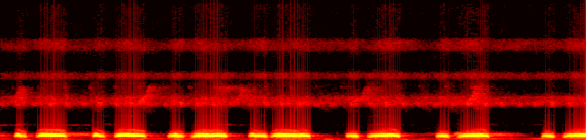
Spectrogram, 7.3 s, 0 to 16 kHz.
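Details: Spotted dove during an evening trapping outing near 6 pm on 25 September 2023 in the rainy season gives low, hollow coos in short paired phrases, a soft note then a longer rolling one, repeating about once a second.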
